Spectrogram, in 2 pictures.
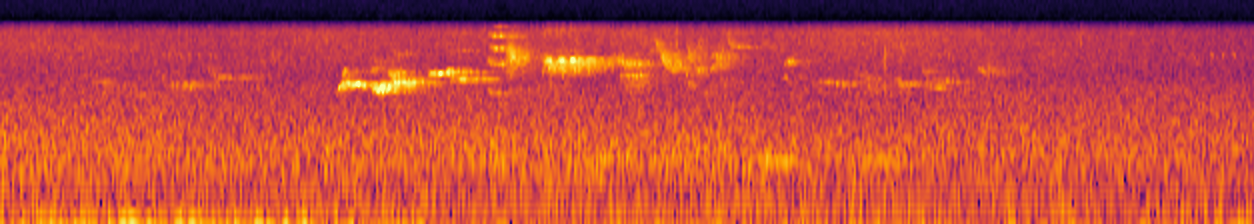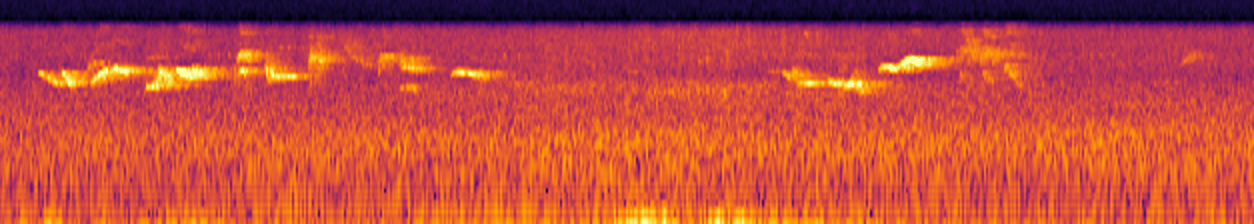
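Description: Birds chirping in three short spells of song, each lasting two to three seconds, over a steady hiss of outdoor background noise.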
